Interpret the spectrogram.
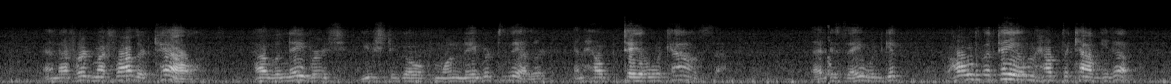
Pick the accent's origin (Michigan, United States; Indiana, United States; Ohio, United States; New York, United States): Ohio, United States; West Mecca; born there; No, I was born in West Mecca, Ohio.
